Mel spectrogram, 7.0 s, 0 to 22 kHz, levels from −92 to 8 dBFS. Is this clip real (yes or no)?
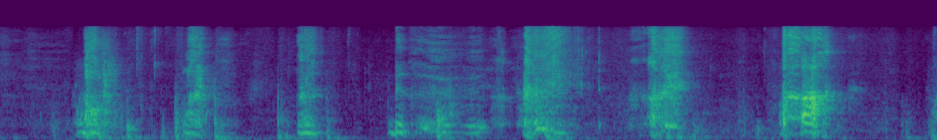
no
